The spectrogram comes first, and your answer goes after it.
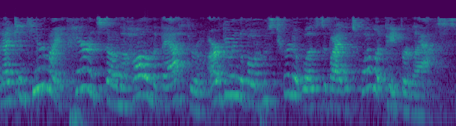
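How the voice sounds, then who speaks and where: Over noticeable background noise, a woman with an American accent talks with very wide pitch swings. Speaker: storyteller. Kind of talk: live story slam performance.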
